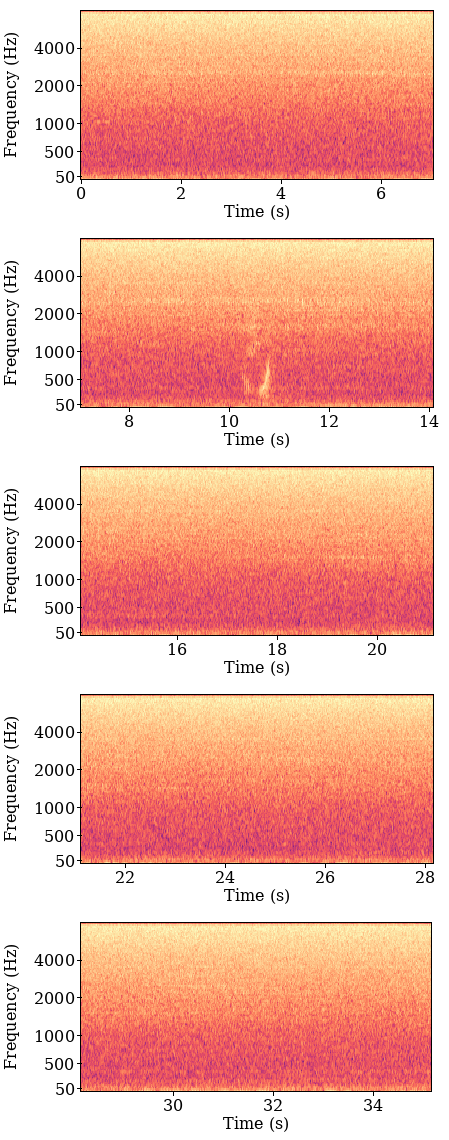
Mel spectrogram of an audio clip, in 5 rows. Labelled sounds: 10.4	10.7	humpback whale, 0.93 to 1.2 kHz

